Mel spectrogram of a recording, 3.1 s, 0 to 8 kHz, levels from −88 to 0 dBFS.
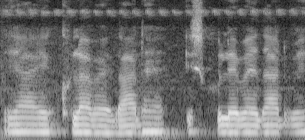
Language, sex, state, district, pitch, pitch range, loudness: Hindi, male, Maharashtra, Washim, 110 Hz, 110-115 Hz, -16 LUFS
